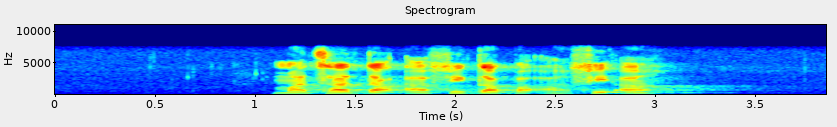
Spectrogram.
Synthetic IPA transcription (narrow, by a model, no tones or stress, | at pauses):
mat͡sʰatʼaʔafɪkʼapʼa̰ʔafɪʔa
